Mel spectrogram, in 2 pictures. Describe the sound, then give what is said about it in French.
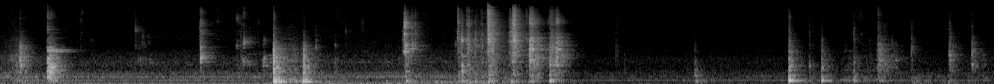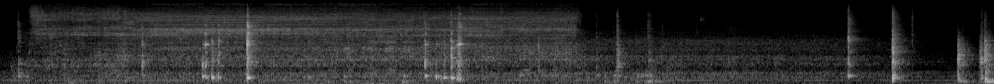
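Tea being made: scattered clinks of cups and dishes, then a steady hissing rush of water for several seconds before more soft clatter. No one speaks. “Le bruit du thé se faire.”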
